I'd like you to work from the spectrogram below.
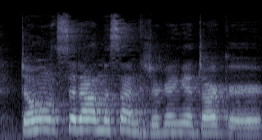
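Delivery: ordinary delivery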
